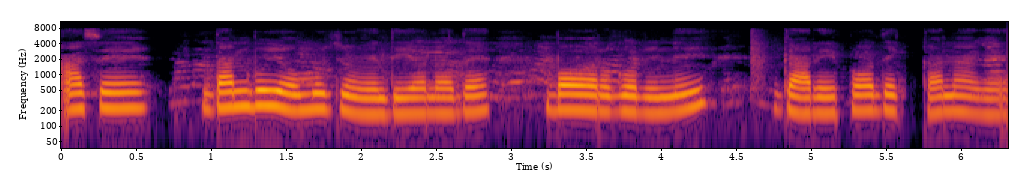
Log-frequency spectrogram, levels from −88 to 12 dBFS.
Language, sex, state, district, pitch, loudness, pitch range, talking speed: Chakma, female, Tripura, Dhalai, 205 Hz, -16 LUFS, 185-230 Hz, 115 wpm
